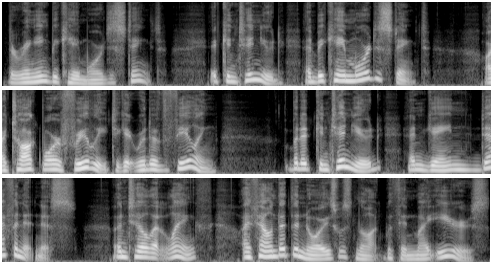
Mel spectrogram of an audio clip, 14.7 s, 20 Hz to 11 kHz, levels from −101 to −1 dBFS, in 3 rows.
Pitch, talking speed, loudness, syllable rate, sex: 140 Hz, 155 wpm, -21 LUFS, 5.3 syllables/s, male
